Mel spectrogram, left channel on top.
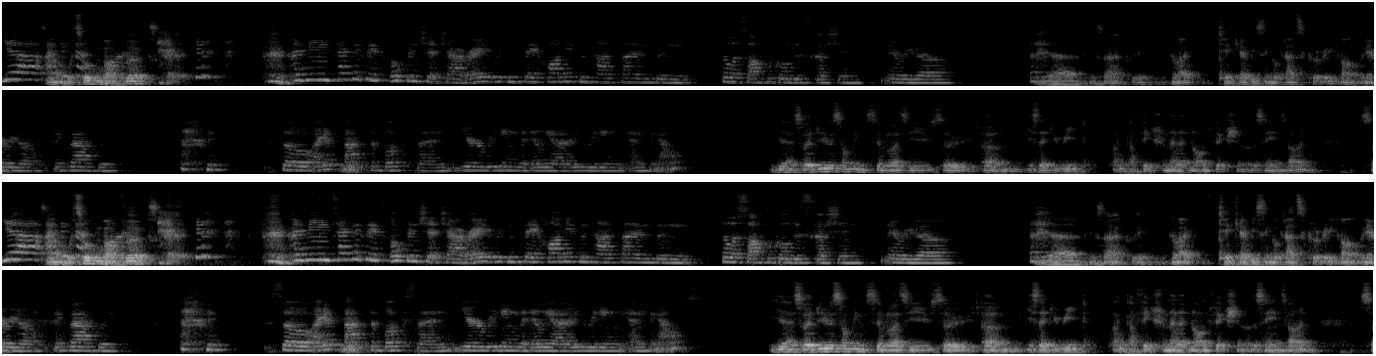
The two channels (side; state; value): left; quieter; 7.2 dB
